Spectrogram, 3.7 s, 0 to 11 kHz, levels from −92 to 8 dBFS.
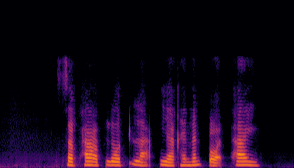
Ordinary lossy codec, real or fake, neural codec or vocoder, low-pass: AAC, 48 kbps; fake; codec, 16 kHz, 2 kbps, FreqCodec, smaller model; 7.2 kHz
